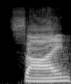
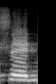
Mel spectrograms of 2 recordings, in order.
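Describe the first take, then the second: First: The word is said with a long 'eye' vowel. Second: The word is said with a short 'i' vowel. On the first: The speaker calls it right. "You say sine" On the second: The speaker calls it wrong. "We don't say sin"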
